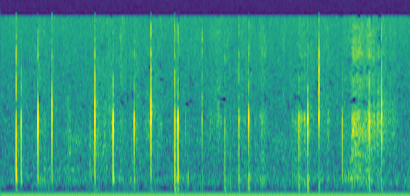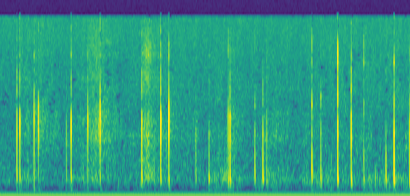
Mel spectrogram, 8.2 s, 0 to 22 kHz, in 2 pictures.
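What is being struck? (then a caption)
Cardboard hardcover notebook edge. Long nails tap the edge of a pink cardboard hardcover paper notebook held edge-up. About 35 quiet, sharp clicks with bright tops sound over a soft hiss, each dying out almost instantly, with a brief rustle in the middle.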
